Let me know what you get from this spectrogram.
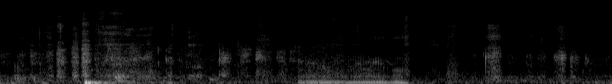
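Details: A Rottweiler growls while playing and biting at a person's arm. A low rumbling growl lasts about a second midway through, with panting breaths and scuffling before and after it.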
